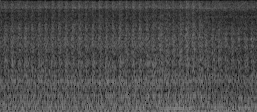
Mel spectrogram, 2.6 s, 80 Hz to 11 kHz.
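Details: Indesit BWE101683 washing machine on an extra spin after a 1000 rpm wash: deep, uneven thumping rattle on the spin hum as the drum goes out of balance, blamed on uneven flooring that had come out of its slot under the machine.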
